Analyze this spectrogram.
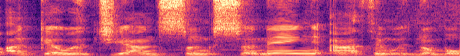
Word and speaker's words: Jiangsu Suning: you got Los Angeles Galaxy, Inter Milan, and Jiangsu Suning, that's how it's pronounced.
